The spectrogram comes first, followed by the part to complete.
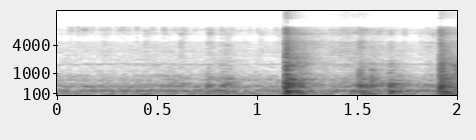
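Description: Stainless-steel jug of a Cecotec Mambo food processor being handled and knocked down onto its base: a sharp metal knock a little past halfway, a few smaller knocks, and a second knock near the end.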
